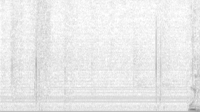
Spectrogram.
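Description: Steady low electrical mains hum, with a man's voice starting just at the very end.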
